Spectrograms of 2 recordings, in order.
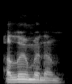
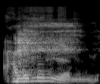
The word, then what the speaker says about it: aluminium: alumin you know Platinum aluminium aluminium there's an i plat aminium planium antium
